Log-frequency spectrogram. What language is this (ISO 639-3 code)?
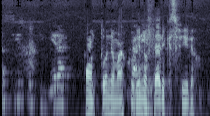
por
